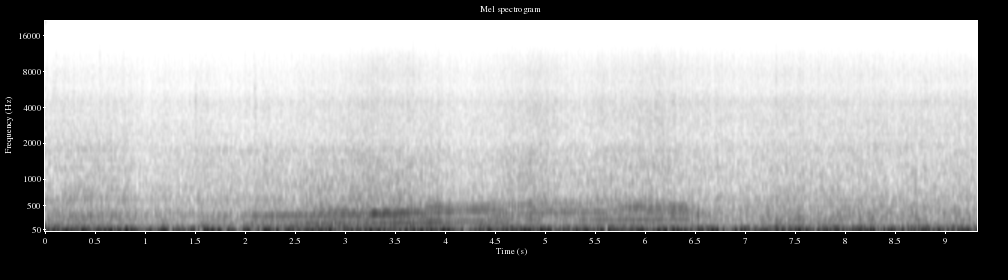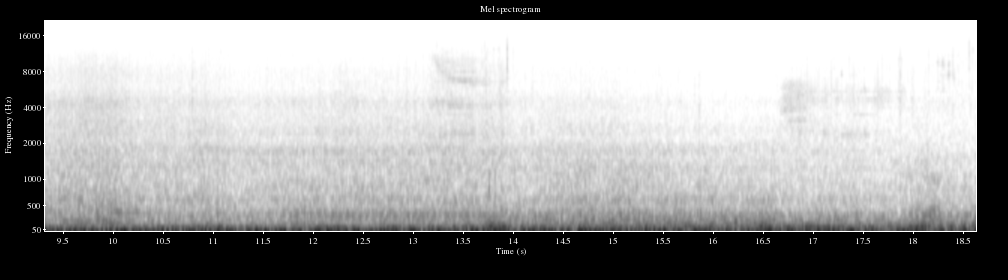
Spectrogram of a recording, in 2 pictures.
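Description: BMW M2's turbocharged straight-six engine accelerating, its pitch rising between about two and six seconds in, then running at a steadier pitch over a constant low rumble of the car on the road.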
